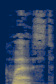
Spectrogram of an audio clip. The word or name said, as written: quest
